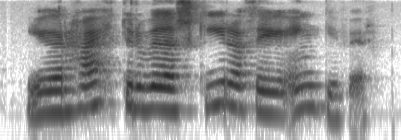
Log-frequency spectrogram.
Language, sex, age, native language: Icelandic, male, 12, Icelandic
